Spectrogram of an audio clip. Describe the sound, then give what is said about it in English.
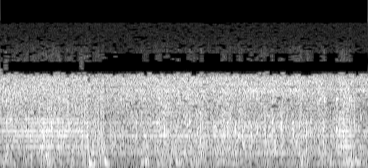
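A steady, harsh bubbling gurgle from a bong, heard through a crackly, band-limited cordless phone line, loud and continuous for a few seconds with a faint buzzing hum and no voices. “It's either an electronic bong or a bad cordless phone.”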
